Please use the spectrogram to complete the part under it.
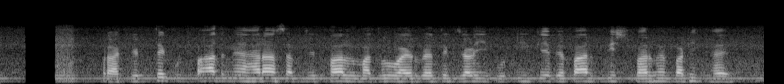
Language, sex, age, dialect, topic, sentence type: Magahi, male, 18-24, Central/Standard, banking, statement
